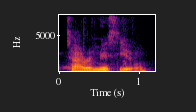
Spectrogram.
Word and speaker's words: Tiramisu: Samsung Galaxy A51 is running Android version 13 Tiramisu.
